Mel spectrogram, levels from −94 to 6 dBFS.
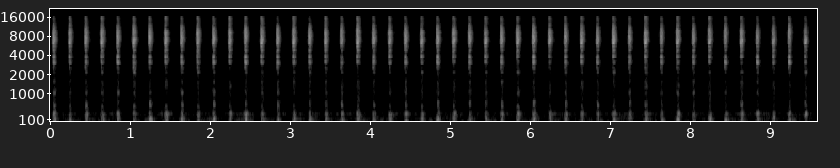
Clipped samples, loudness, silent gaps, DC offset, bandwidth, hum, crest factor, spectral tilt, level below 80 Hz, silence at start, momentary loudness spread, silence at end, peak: under 0.1%; -36 LUFS; 0.95-0.99 s, 8.34-8.39 s; under 0.1%; 16.5 kHz; none; 24 dB; 1.5 dB/octave; -72 dBFS; 0.05 s; 3 LU; 0.1 s; -16 dBFS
